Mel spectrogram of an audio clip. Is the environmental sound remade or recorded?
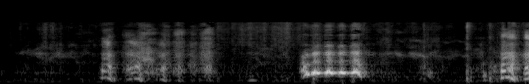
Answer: remade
